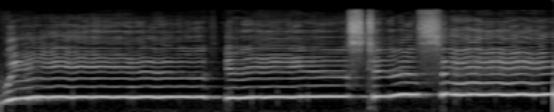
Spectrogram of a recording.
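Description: A man singing a long, high note a cappella, held almost on one pitch with a gentle vibrato, briefly breaking twice and stepping slightly higher near the end: a demonstration of a sweet, light sung tone.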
